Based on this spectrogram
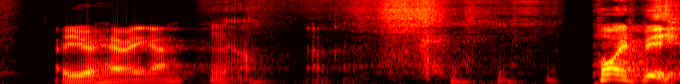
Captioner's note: chuckles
